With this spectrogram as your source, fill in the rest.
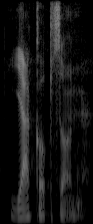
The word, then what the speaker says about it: Jacobson: when CH was say Jacobson say it again yakobson you actually say it really good this like I pronounce it in Spanish yakobson yob with a y y yob yakobson sopia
